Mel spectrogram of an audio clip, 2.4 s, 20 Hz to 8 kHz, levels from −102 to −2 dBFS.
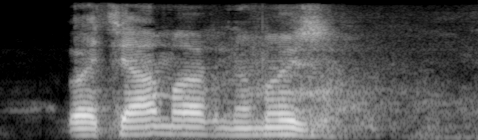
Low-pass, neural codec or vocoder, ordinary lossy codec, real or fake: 7.2 kHz; codec, 16 kHz in and 24 kHz out, 2.2 kbps, FireRedTTS-2 codec; AAC, 32 kbps; fake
